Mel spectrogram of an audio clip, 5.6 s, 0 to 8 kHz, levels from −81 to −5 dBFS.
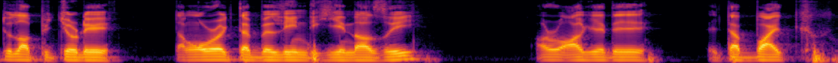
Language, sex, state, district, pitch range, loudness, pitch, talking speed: Nagamese, male, Nagaland, Dimapur, 95-100 Hz, -19 LUFS, 100 Hz, 170 wpm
